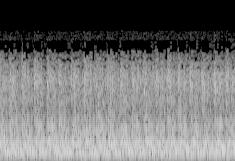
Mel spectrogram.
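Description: Rapid gunfire sound effect in an audio drama, fired at a mounted rocket gun and robots. A loud, dense rattle of shots runs without a break through the whole clip, with no voices.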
